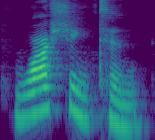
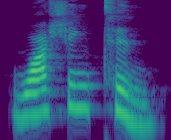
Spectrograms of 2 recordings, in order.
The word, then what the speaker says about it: Washington: You should say: "Washington". Listen again: "Washington", "tin".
